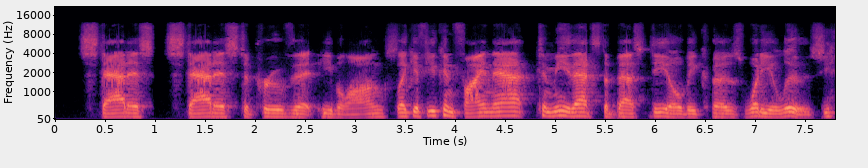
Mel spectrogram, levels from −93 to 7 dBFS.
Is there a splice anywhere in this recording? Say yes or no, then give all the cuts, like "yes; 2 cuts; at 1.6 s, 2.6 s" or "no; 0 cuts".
yes; 2 cuts; at 1.0 s, 4.8 s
